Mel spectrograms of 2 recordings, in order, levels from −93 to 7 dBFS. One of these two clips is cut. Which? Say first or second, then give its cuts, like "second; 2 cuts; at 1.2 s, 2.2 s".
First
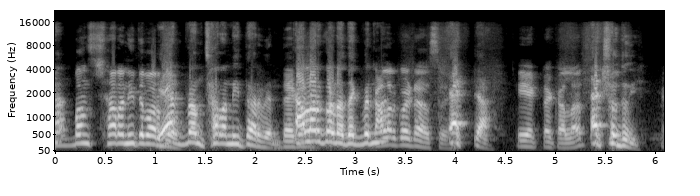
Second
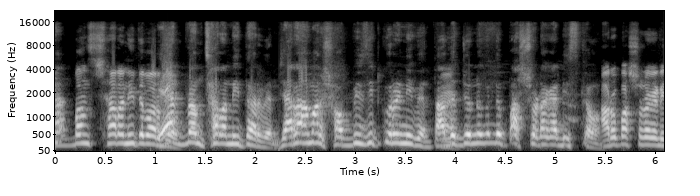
second; 1 cut; at 2.2 s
